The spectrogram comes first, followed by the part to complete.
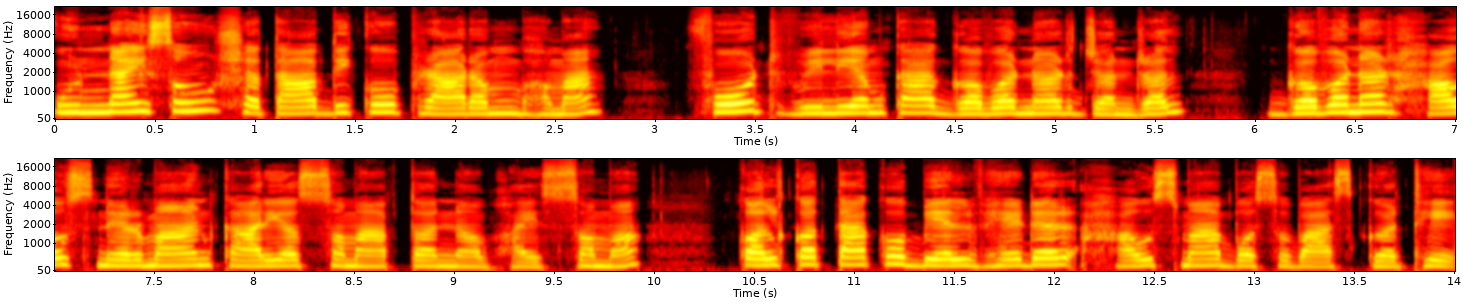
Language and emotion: Nepali, neutral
